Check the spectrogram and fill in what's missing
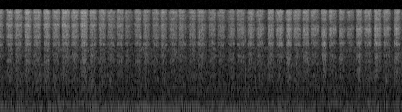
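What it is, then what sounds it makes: Pencil shading on drawing paper. The graphite tip of a blue mechanical pencil rubs and scratches across a flat white drawing paper sheet in dense shading strokes. A quiet, steady scratchy rasp with a bright, hissy edge pulses with the rapid back-and-forth strokes over a low, constant hum, continuing without pause.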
